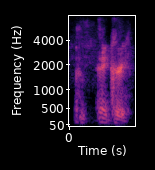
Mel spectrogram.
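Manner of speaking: low, soft grumble; subdued anger. Real, not acted. Fan let down by the missing shoe, low subdued anger. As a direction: drop it down into a quiet complaint.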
